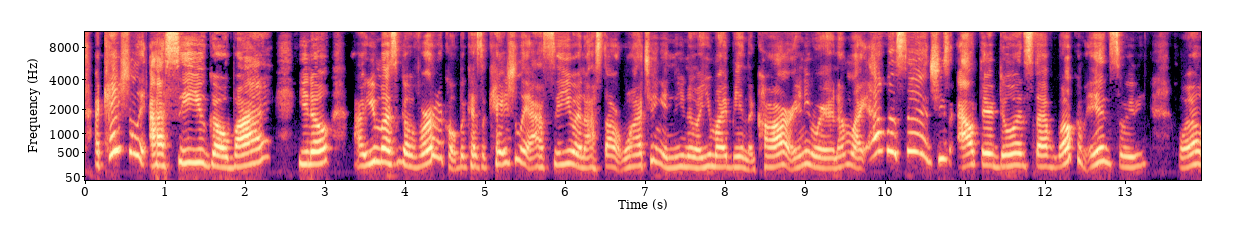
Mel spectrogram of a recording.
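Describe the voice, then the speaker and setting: A woman with a Southern US accent speaks at a moderate pace and a fairly high pitch, her tone animated and her intonation lively. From US South. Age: 60s. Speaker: live stream chat host. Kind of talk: casual chat.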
